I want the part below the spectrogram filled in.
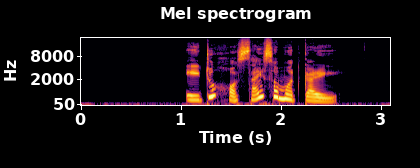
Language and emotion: Assamese, surprised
